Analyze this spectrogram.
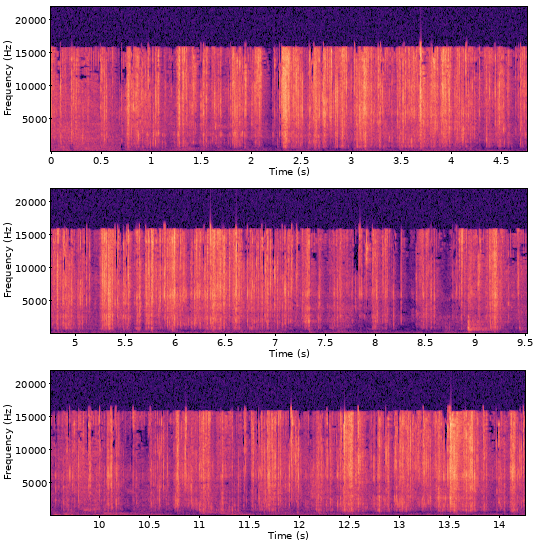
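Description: Clear plastic wrapping crinkling irregularly as small action-figure parts are unwrapped by hand.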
